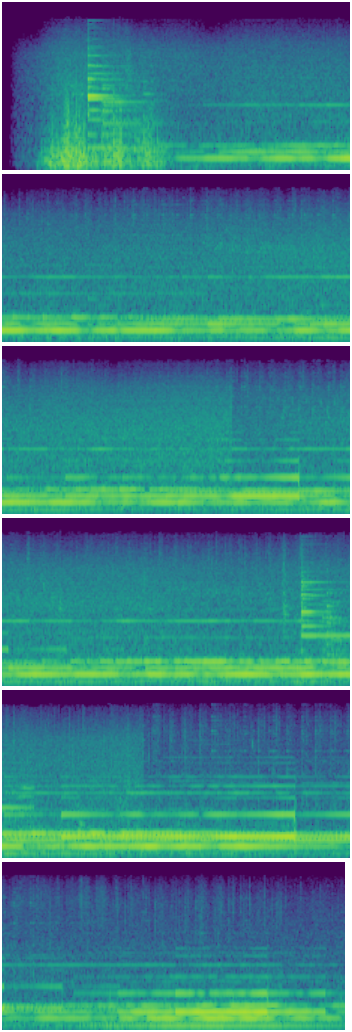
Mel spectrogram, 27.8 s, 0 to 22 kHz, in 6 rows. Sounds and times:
Outside, rural or natural: 0:00.1 - 0:27.7
Music: 0:00.5 - 0:27.7.

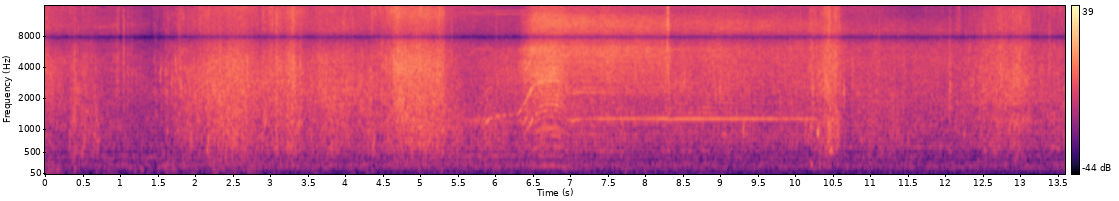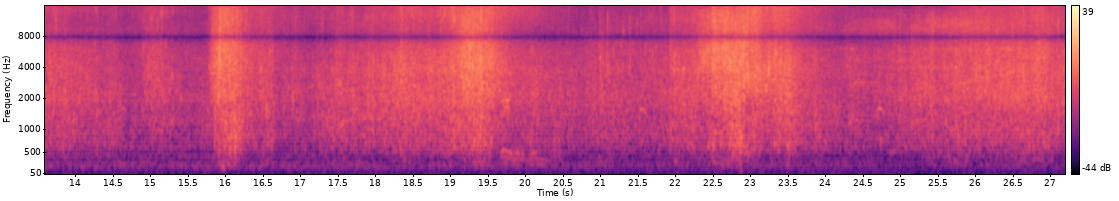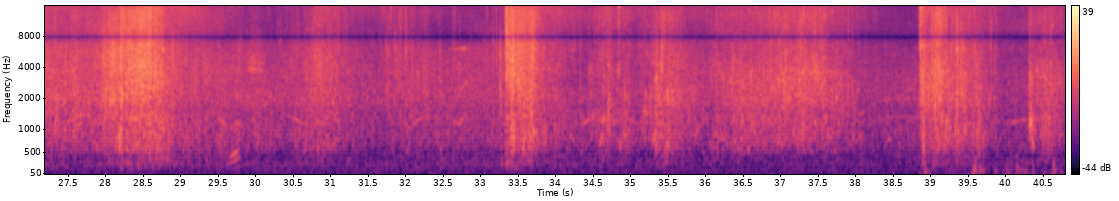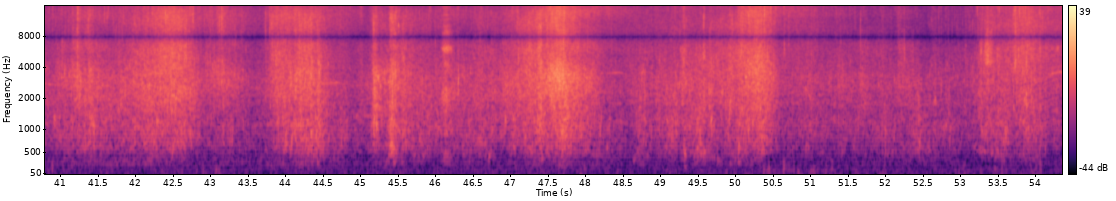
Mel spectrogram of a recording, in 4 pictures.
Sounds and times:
Speech: 0:19.6 - 0:20.4, 0:29.5 - 0:30.1.

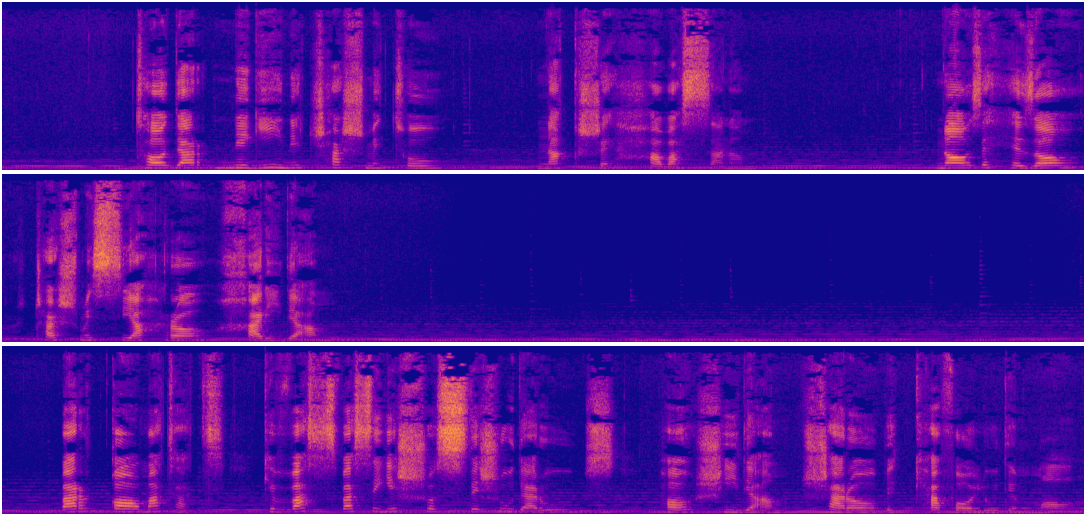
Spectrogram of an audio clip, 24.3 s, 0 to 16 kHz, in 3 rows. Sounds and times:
Music: 0:00.0 - 0:24.3
Speech: 0:01.0 - 0:03.3, 0:04.0 - 0:05.7, 0:07.0 - 0:10.6, 0:16.7 - 0:24.3.

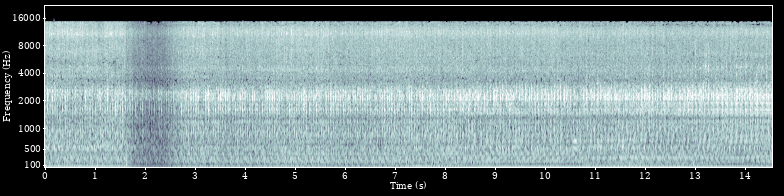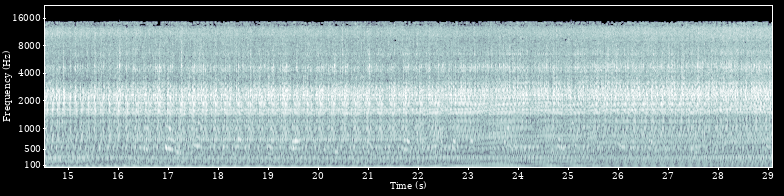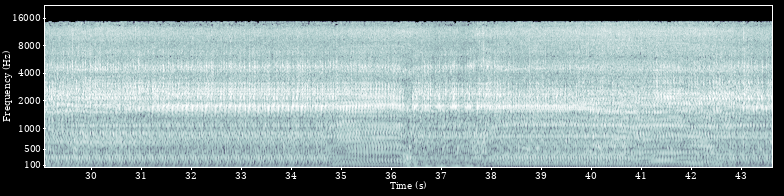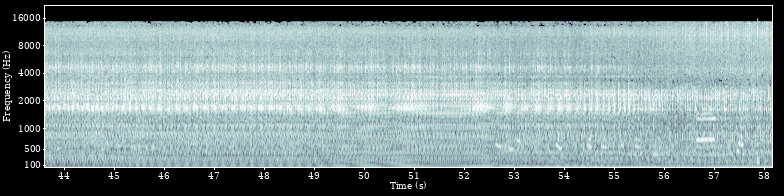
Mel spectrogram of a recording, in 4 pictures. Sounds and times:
Vibration: 0:00.0 - 0:58.1.

